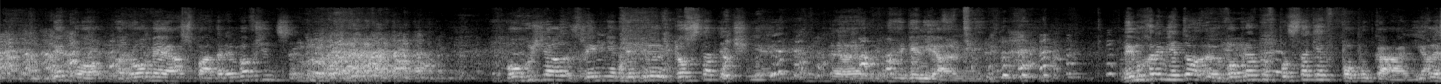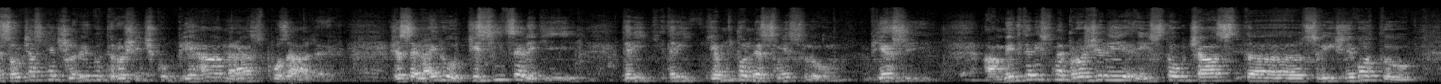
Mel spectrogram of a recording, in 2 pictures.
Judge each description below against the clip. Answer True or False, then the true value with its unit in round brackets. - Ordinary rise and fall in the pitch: True (4.8 semitones)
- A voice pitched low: False (195 Hz)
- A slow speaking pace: True (100 wpm)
